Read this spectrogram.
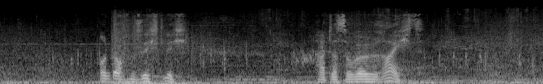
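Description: A large creature roars.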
